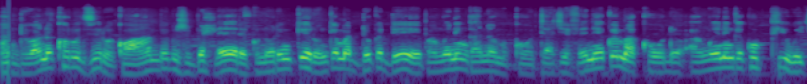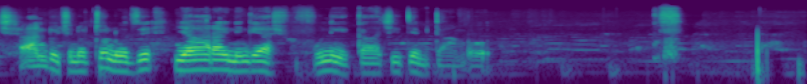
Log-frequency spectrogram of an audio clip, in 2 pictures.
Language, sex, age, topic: Ndau, male, 18-24, health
